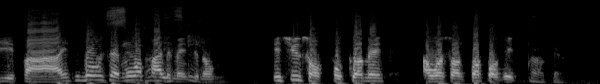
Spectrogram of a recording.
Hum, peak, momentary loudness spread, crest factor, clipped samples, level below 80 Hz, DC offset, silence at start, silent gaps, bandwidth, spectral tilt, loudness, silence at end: none; -16 dBFS; 11 LU; 16 dB; under 0.1%; -54 dBFS; under 0.1%; 0 s; none; 15.5 kHz; -4.5 dB/octave; -30 LUFS; 0.4 s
